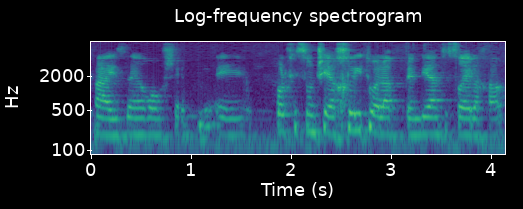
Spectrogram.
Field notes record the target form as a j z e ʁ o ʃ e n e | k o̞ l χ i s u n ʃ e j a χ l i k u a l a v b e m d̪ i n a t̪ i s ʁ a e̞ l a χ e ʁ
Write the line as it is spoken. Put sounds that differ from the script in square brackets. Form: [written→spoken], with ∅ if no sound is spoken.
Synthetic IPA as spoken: a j z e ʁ o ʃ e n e | k o̞ l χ i s u n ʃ e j a χ l i [k→t] u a l a v b e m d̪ i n a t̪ i s ʁ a e̞ l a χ [e→a] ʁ

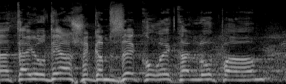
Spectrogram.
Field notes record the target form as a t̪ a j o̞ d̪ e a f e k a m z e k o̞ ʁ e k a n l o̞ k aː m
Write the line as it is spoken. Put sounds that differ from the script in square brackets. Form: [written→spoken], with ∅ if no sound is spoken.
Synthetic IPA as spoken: a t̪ a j o̞ d̪ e a [f→ʃ] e [k→ɡ] a m z e k o̞ ʁ e k a n l o̞ [k→p] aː m

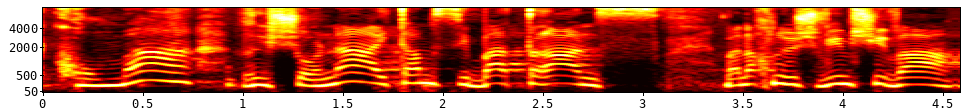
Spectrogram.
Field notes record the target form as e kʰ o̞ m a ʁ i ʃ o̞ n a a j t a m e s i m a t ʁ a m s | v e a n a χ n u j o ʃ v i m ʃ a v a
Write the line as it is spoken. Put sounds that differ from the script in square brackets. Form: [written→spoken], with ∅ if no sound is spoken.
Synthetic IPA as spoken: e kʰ o̞ m a ʁ i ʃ o̞ n a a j t a m e s i [m→b] a t ʁ a [m→n] s | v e a n a χ n u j o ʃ v i m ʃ [a→i] v a

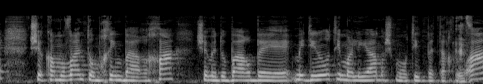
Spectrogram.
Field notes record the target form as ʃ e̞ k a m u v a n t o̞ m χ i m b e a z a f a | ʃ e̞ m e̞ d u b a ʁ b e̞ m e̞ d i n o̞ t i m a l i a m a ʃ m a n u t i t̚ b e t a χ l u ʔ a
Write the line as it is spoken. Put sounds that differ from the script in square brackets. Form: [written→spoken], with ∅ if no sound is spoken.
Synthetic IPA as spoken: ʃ e̞ k a m u v a n t o̞ m χ i m b e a [z→ʁ] a [f→χ] a | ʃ e̞ m e̞ d u b a ʁ b e̞ m e̞ d i n o̞ t i m a l i a m a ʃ m a [n→∅] u t i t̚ b e t a χ l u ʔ a

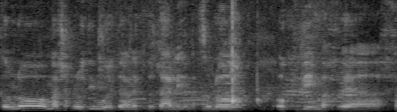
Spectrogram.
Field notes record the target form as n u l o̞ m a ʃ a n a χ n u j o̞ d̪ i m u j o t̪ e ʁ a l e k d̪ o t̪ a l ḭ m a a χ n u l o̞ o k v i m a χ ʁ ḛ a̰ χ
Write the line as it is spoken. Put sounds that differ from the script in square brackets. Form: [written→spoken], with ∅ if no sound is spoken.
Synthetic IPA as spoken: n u l o̞ m a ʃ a n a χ n u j o̞ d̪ i m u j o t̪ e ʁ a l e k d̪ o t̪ a l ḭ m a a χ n u l o̞ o k v i m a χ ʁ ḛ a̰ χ

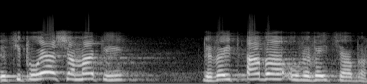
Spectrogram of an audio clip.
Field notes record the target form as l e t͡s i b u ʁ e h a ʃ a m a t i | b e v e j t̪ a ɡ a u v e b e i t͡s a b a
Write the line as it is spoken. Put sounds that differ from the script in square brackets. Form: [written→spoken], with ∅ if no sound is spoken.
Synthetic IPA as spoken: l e t͡s i [b→p] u ʁ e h a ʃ a m a t i | b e v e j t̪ a [ɡ→b] a u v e [b→v] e [i→j] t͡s a b a

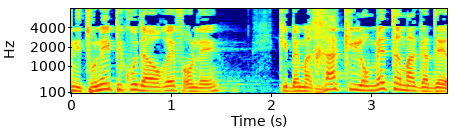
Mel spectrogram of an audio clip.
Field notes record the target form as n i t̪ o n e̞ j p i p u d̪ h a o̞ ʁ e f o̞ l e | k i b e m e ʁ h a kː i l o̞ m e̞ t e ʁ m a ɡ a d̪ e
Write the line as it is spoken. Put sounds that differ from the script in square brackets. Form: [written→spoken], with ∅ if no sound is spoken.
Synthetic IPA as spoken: n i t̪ [o→u] n e̞ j p i [p→k] u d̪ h a o̞ ʁ e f o̞ l e | k i b e m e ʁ [h→χ] a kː i l o̞ m e̞ t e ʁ m a ɡ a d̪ e

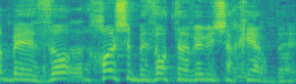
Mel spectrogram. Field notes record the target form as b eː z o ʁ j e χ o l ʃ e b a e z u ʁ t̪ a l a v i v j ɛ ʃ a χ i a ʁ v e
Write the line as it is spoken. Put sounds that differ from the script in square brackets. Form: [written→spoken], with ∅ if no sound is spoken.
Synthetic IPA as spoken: b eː z o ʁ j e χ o l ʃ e b [a→e] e z [u→o] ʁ t̪ [a→e] l a v i v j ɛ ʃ a χ i a ʁ [v→b] e

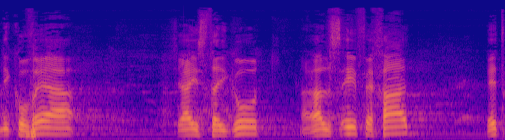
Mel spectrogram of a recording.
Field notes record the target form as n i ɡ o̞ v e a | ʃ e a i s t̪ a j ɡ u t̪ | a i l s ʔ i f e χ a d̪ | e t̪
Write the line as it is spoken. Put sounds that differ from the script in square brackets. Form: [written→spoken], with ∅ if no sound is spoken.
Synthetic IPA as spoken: n i [ɡ→k] o̞ v e a | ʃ e a i s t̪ a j ɡ u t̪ | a [i→a] l s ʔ i f e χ a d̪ | e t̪

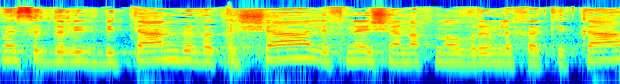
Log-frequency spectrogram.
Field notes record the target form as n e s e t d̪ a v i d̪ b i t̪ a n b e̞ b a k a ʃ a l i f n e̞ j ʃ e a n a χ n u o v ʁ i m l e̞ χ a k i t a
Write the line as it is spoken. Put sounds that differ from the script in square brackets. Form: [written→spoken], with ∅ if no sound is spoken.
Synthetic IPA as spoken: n e s e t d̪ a v i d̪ b i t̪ a n b e̞ [b→v] a k a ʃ a l i f n e̞ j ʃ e a n a χ n u o v ʁ i m l e̞ χ a k i [t→k] a

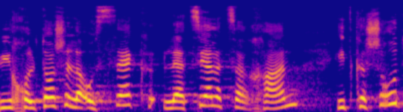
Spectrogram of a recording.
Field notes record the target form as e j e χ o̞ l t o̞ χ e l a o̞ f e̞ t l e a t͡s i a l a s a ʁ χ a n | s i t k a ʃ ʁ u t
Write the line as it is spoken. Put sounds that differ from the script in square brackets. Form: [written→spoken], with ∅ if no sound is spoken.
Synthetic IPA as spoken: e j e χ o̞ l t o̞ [χ→ʃ] e l a o̞ [f→s] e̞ [t→k] l e a t͡s i a l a [s→t͡s] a ʁ χ a n | [s→h] i t k a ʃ ʁ u t

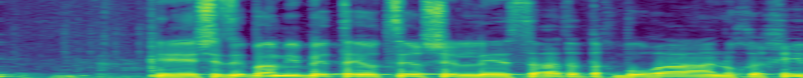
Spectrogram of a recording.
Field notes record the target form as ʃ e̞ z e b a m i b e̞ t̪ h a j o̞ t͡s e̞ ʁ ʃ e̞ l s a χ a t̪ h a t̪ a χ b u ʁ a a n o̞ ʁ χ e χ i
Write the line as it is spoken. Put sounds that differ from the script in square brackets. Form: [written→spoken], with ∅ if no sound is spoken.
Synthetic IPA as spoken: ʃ e̞ z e b a m i b e̞ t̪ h a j o̞ t͡s e̞ ʁ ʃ e̞ l s a [χ→ʁ] a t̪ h a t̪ a χ b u ʁ a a n o̞ [ʁ→∅] χ e χ i

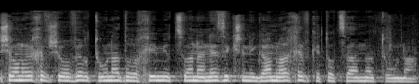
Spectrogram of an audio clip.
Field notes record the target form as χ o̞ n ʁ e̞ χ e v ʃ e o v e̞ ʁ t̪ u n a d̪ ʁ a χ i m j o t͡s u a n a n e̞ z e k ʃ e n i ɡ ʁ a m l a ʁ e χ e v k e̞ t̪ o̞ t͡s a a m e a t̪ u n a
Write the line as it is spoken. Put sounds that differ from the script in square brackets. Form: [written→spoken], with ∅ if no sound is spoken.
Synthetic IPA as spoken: [χ→ʃ] o̞ n ʁ e̞ χ e v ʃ e o v e̞ ʁ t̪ u n a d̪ ʁ a χ i m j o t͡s u a n a n e̞ z e k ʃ e n i ɡ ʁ a m l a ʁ e χ e v k e̞ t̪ o̞ t͡s a a m e a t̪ u n a

